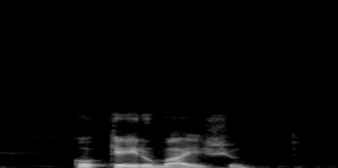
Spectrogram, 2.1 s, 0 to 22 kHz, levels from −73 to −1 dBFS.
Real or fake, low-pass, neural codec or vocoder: fake; 7.2 kHz; codec, 16 kHz, 2 kbps, FunCodec, trained on LibriTTS, 25 frames a second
